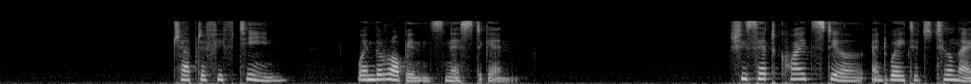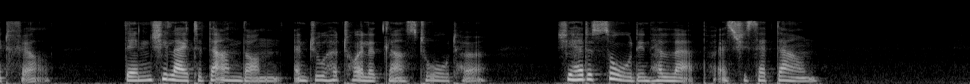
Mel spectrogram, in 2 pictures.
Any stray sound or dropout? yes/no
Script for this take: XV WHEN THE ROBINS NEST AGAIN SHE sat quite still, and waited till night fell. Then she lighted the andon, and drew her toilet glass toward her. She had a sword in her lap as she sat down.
no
